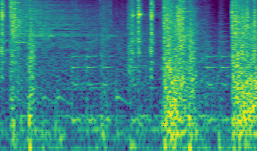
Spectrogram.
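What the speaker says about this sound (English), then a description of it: "the way they fire out and then all their shots like home toward you and shoot again" Enemy gunfire in the twin-stick shooter Enter the Gungeon, a dense run of sharp shot bursts and impacts layered over busy game noise, with louder volleys toward the end.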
